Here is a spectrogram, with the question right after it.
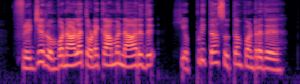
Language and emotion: Tamil, disgusted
